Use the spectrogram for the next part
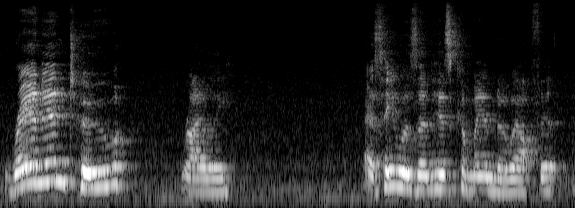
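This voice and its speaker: A woman's voice: on the high side, animated, slow pace, a little mellow. A woman co-hosting a podcast, talking casually and trailing off with lots of fillers. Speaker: podcast co-host. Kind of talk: casual chat. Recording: roomy echo, faint background hiss.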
